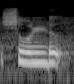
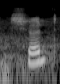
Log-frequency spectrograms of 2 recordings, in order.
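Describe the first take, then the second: First: The l is sounded. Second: The l is silent. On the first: The speaker calls it wrong. "नहीं बोल पाते हैं, बोलने में ही गलत लगता है" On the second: The speaker calls it right. "Actual इसका प्रोनाउंसिएशन"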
